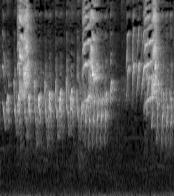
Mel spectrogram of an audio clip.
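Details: Pet black-naped oriole singing isian phrases to court a female. Three buzzy, rasping bursts of quick stuttered notes, separated by short pauses.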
